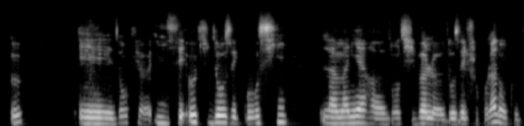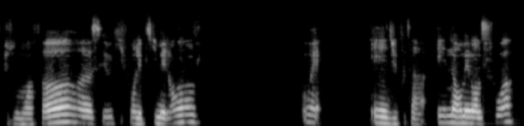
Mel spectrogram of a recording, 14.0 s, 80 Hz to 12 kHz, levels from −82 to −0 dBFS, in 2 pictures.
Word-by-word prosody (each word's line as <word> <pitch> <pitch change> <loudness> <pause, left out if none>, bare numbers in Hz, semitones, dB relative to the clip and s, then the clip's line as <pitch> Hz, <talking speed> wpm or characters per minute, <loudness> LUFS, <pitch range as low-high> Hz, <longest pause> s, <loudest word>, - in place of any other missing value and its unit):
eux 185 +3 -4 0.8
et 155 -2 +1
donc 175 +1 -10
heu, - - -10
ils 165 -2 -6
c'est 155 - -2
eux 195 - +6
qui 185 - -10
dosent 180 0 +4
ég 160 -2 -4
aussi 170 +4 +6 0.4
la 160 -1 -2
manière, 165 0 +1
heu, 145 -1 -5
dont 150 +1 -12
ils 145 - -2
veulent, 155 -1 +2
heu, 130 -1 -5
doser 145 +2 -1
le - - -7
chocolat, 190 +6 -3
donc 170 -5 -3
heu, 130 - -18
plus - - -20
ou 145 - -12
moins 140 0 -7
fort, 180 +5 +4
heu, 165 -1 +1
c'est 155 +1 -4
eux 165 - -12
qui 155 - -21
font 155 - -11
les 145 -1 -1
petits 155 +2 -7
mélanges 180 +5 -2 1.4
Ouais, - - -7 0.7
et 165 -1 +1
du 150 -1 -6
coup, 165 - -33
tu 160 - -15
as 140 -1 -11
énormément 170 -2 +3
de - - -2
choix 190 +6 -4
165 Hz, 190 wpm, -24 LUFS, 150-180 Hz, 1.4 s, eux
